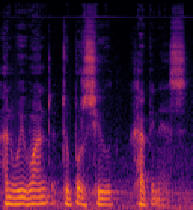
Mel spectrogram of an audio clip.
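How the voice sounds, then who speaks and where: This man speaks with a Spanish accent. His tone is dark and mellow, and somewhat breathy. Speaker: professor. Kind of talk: interview.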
